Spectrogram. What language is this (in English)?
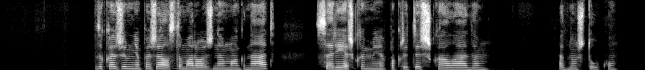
Russian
